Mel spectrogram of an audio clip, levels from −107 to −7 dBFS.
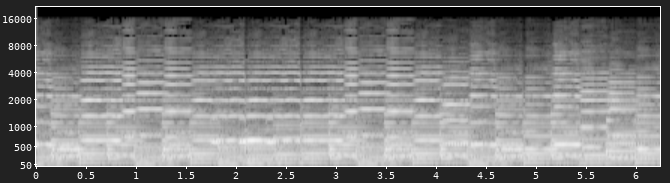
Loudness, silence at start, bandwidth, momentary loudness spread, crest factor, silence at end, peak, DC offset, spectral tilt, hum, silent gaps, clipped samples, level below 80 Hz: -17 LUFS; 0 s; 16 kHz; 2 LU; 14 dB; 0 s; -4 dBFS; 0.2%; -5 dB/octave; none; none; under 0.1%; -40 dBFS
